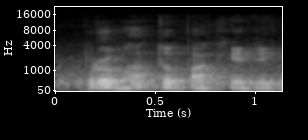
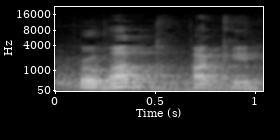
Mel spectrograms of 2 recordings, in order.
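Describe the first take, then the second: First: The first word ends with an added 'o' vowel. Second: The first word ends on a bare consonant. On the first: The speaker calls it right. "কিন্তু প্রভাত পাখির গান" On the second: The speaker calls it wrong. "প্রভাত পাখির নয়"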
